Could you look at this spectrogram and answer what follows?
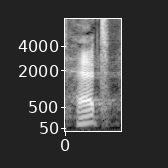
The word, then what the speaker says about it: het: The Hebrew letter het, looks like hath maybe to you, or het maybe is how you pronounce that, I guess, not hate, het,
